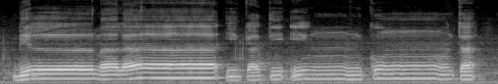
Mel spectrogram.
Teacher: Ikhfa adna atau ab'ad menjadi ang.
